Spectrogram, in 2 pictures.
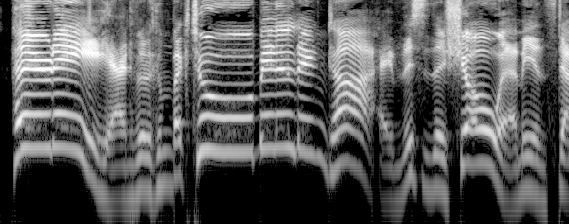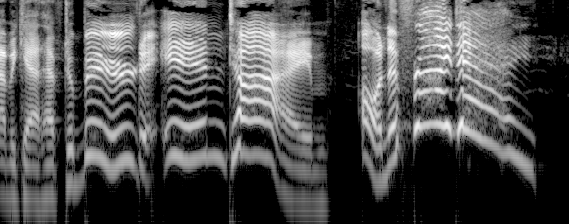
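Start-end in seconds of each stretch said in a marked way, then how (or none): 0.1-3.0 very loud, high-pitched delivery. Opening the show and welcoming everyone back: very loud. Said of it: "you're very loud".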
